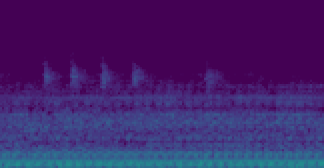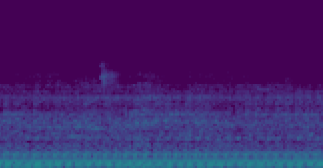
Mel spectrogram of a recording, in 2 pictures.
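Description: An engine running steadily, a low hum with a fast even pulse. A few faint high ticks come in the first second and a half.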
